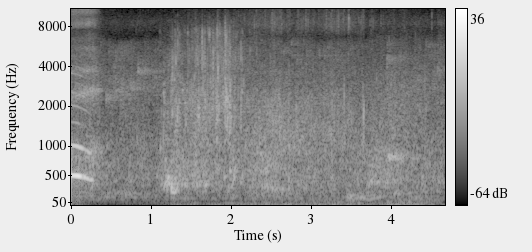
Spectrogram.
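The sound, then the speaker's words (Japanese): Water sloshes and splashes as someone rises out of a bath to move to the washing area, a burst of movement followed by softer dripping and trickling that fades over a few seconds. “じゃあ一度上がっちゃいましょう。そうしたら、こちらの洗い場へどうぞ。”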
